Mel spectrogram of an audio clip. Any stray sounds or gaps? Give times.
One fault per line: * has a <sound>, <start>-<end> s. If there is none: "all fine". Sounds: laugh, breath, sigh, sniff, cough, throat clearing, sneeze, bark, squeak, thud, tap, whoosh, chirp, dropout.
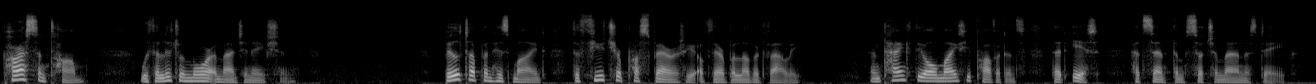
all fine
